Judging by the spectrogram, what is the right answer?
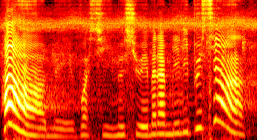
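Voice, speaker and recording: A woman's voice: fairly high pitch, sing-song, normal speed, pushed and bright, a little hiss or hum. A woman voicing a fussy male turkey who hosts a karaoke show, showy and bossy. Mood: hosting.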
